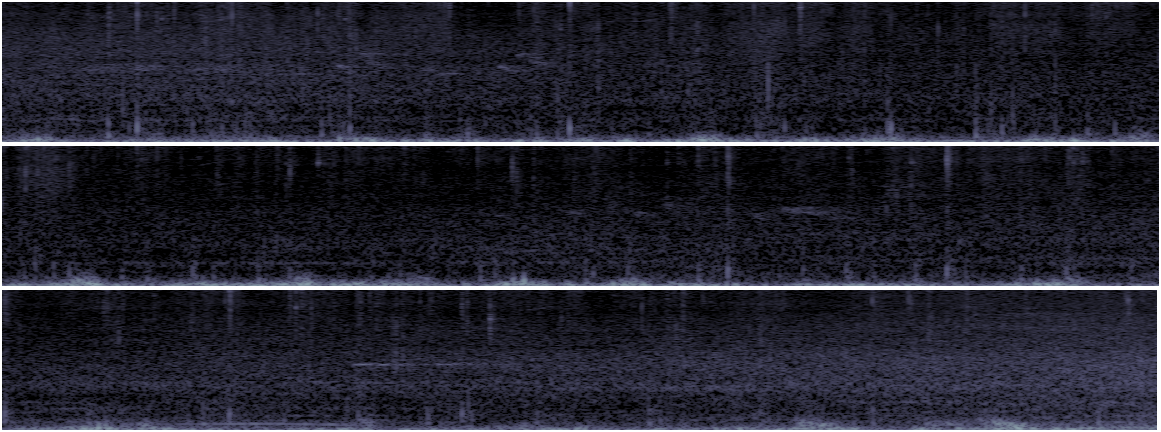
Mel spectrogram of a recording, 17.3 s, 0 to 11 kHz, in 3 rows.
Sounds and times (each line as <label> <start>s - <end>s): noise of traffic 0.0s - 17.3s
birds are singing 0.1s - 4.0s
birds are singing 8.2s - 11.6s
